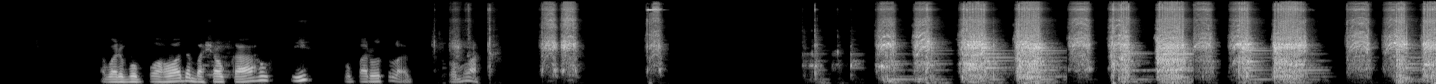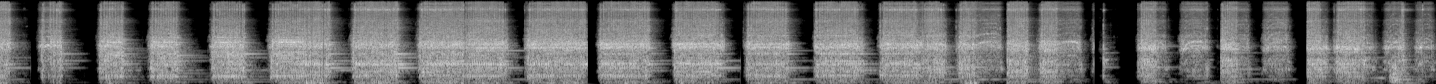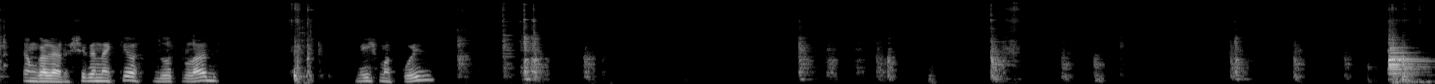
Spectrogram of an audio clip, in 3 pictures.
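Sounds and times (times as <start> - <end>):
power tool whining in bursts: 8.8 - 28.8.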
